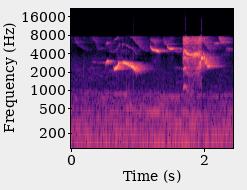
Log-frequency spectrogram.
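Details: Black-breasted oriental magpie-robin singing a bird-training song: a descending whistled slur, high thin notes, then an abrupt harsh buzzy squawk.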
